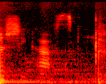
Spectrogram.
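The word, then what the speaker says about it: Wasikowska: Yeah, Polish name. It starts with a W, but it's pronounced Yeah. Vushikov.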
